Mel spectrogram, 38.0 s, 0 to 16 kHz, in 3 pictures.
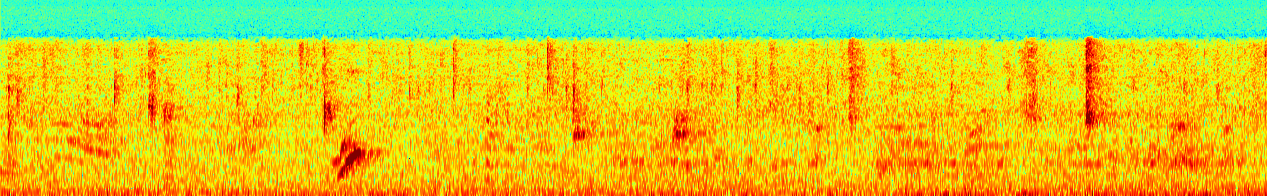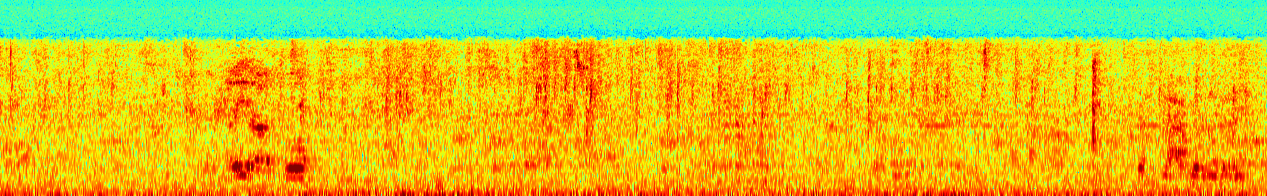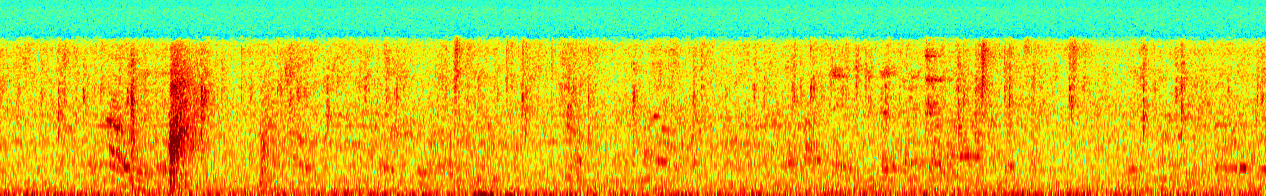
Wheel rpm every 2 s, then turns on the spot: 0, 0, 0, 0, 0, 0, 0, 0, 0, 0, 0, 0, 0, 0, 0, 0, 0, 0, 0.
none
